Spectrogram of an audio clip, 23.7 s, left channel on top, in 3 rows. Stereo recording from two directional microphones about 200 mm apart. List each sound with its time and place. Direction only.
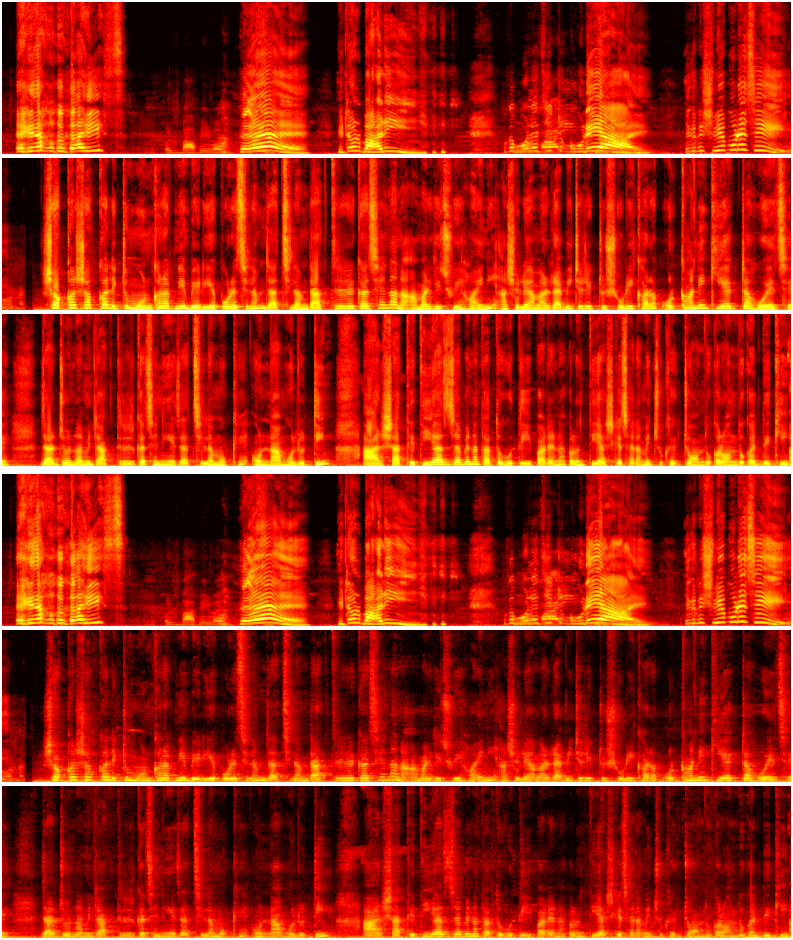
0.1 s a woman's voice: 20° right (ahead or behind)
8.3 s a woman's voice: 50° left (ahead or behind)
